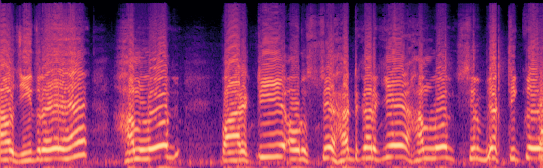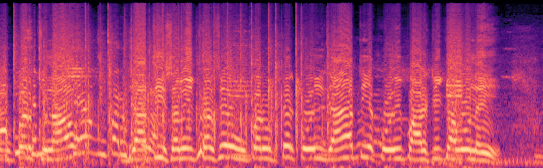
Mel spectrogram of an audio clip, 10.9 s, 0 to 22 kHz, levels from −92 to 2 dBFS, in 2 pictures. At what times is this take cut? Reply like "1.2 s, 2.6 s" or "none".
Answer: none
